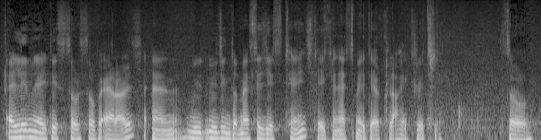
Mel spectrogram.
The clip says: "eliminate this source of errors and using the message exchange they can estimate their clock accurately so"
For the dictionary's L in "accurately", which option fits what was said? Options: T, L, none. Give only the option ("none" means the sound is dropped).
none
